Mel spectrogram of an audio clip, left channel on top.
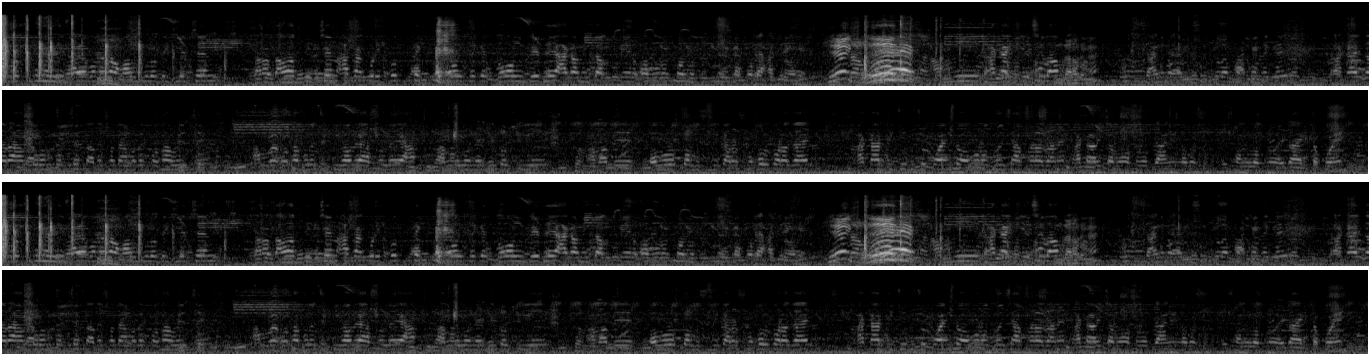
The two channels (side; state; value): both; normal; correlation 0.95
